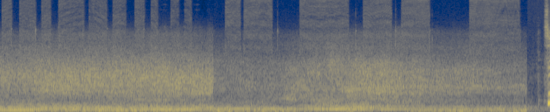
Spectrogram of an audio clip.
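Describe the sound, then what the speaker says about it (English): Aerosol matte clear coat sprayed onto the base of a live-edge stool with pipe-fitting legs, a steady close hiss in long continuous bursts with a brief pause midway and a short final blast. "I'll give the base a nice coat of matte clear just to seal it all up and protect it."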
